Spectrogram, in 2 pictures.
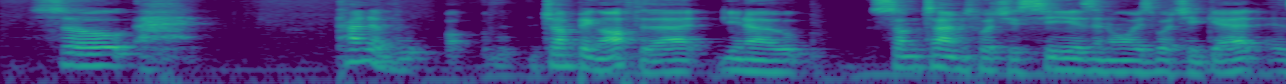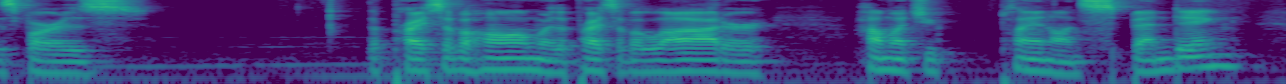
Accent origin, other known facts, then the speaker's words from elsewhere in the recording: Pennsylvania, United States; now in Missoula, United States; I grew up in Pennsylvania, and I grew up in a subdivision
